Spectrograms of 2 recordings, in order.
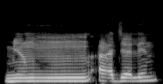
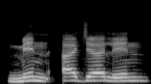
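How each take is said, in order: First: "मिन अजलिन" with the न of मिन hummed through the nose; slow wrong demo, मिन nasalised with ghunna; nasalised noon. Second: "मिन अजलिन" with the न of मिन fully pronounced, no nasal hum; slow, careful recitation, नून sounded out plainly; clear noon. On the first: Teacher shows students the wrong nasal reading. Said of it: "मैंने ऐसे नहीं पढ़ा". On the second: Teacher recites to students, नून said clearly. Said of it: "नून को बिल्कुल जाहिर करके पढ़ा". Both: Shown as a demonstration.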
